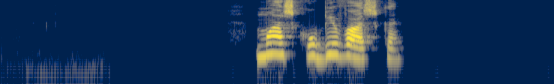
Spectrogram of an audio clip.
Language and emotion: Russian, positive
